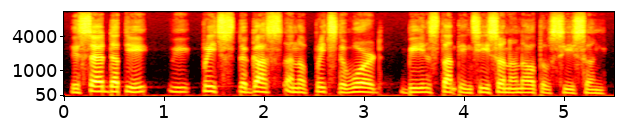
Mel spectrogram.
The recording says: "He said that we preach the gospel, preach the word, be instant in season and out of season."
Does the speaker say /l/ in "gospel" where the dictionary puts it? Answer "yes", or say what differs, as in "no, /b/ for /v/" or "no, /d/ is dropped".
no, /n/ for /l/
